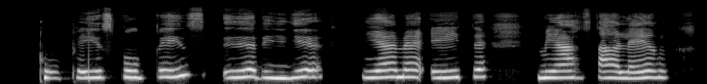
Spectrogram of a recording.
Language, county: Lithuanian, Vilnius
